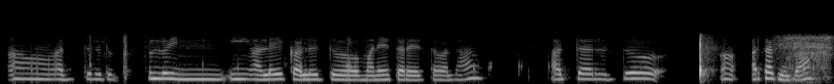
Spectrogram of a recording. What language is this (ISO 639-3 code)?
kan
